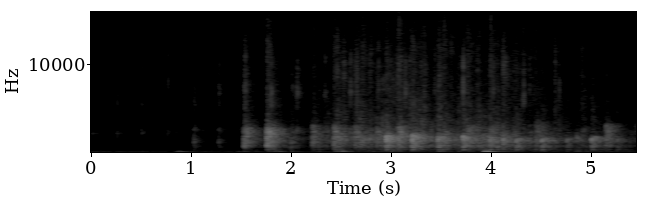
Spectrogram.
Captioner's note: attendees applauding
